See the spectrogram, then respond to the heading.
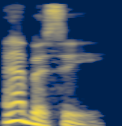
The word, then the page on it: abbacy: British English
